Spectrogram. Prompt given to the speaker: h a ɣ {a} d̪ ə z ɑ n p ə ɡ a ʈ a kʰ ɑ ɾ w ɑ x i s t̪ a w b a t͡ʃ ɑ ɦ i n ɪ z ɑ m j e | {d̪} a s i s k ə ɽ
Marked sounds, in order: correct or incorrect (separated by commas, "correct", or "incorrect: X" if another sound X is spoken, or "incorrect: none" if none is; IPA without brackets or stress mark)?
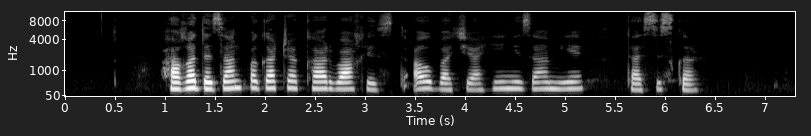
correct, incorrect: t̪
